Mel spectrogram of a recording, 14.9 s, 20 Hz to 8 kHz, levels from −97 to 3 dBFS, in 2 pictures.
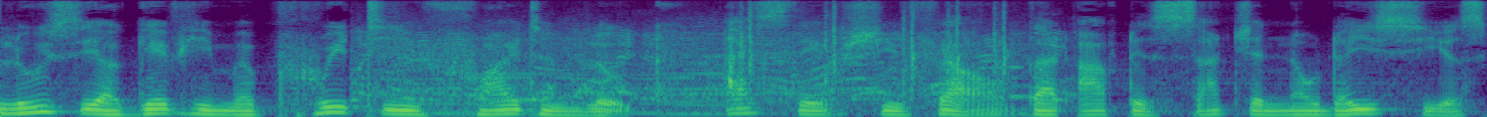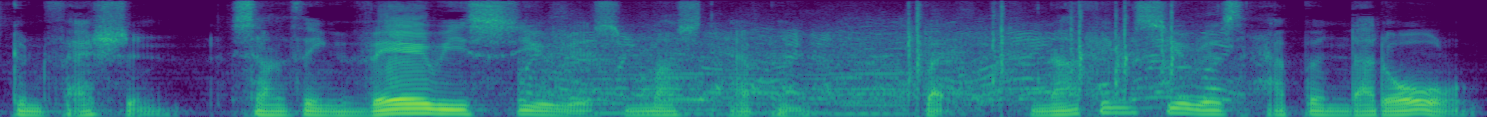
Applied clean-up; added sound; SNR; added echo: none; Clapping; 11 dB; none.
